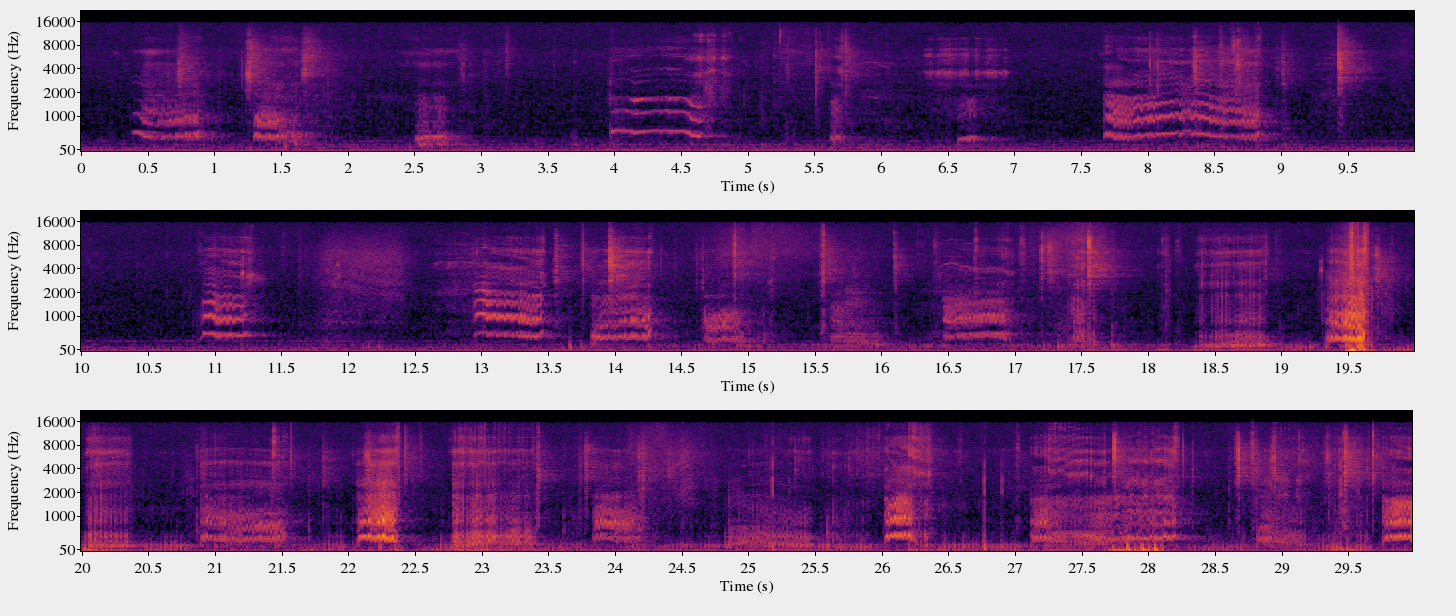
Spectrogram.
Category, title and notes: Sound effects > Animals
Cat purring and walking on parquet flooring. Gata ronroneando y caminado por encima de parquet.
purr, pet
